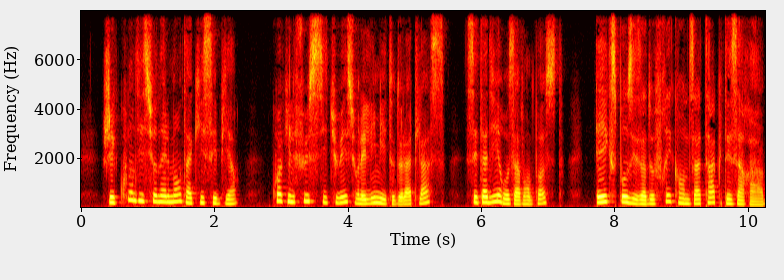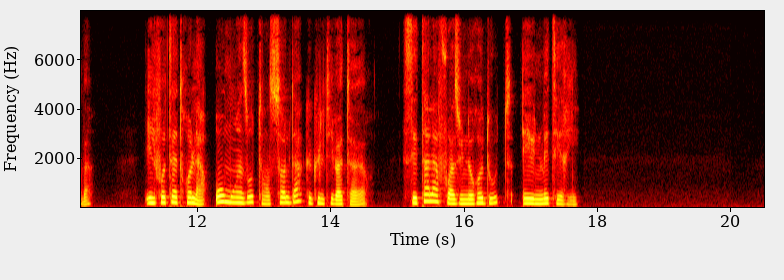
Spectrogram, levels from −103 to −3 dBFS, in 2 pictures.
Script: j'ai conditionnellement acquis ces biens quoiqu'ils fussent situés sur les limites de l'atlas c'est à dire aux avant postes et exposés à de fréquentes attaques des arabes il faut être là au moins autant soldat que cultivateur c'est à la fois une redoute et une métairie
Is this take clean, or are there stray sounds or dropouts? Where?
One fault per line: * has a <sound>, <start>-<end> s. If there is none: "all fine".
all fine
